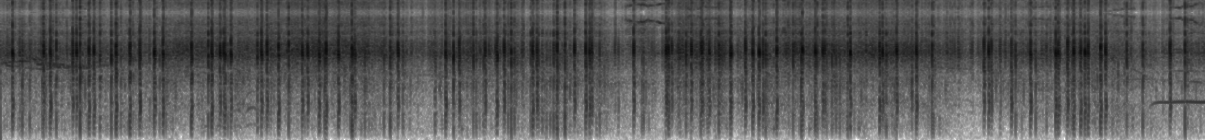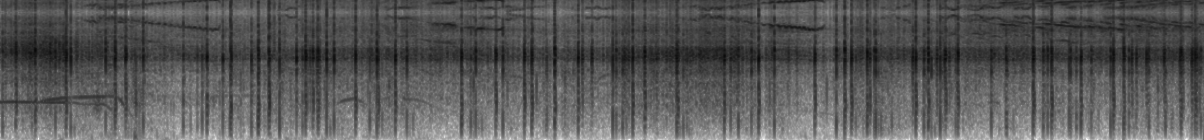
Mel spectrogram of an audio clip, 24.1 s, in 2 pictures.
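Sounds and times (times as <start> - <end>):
fireworks crackling and banging: 0.0 - 24.0.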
